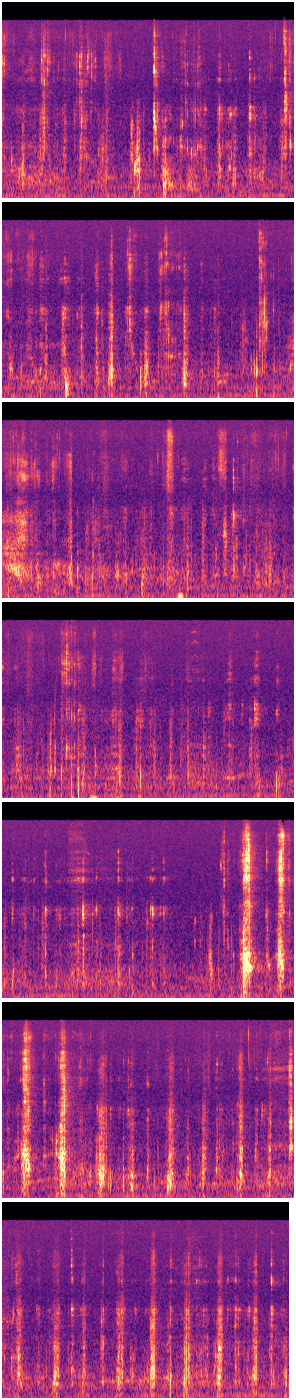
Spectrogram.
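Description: Close-up chewing of crispy fried pork, with sharp, crackly crunches and wet mouth sounds; a run of the loudest crunches comes about two-thirds of the way through.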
